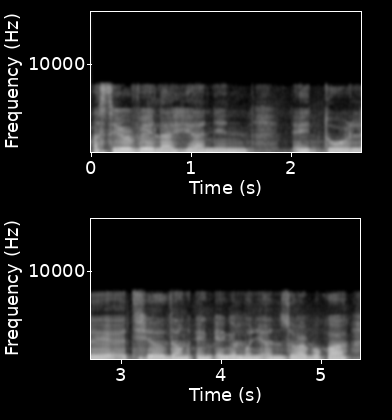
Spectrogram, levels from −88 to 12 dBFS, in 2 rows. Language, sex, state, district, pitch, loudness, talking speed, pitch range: Mizo, female, Mizoram, Aizawl, 210 Hz, -16 LUFS, 165 wpm, 195-220 Hz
